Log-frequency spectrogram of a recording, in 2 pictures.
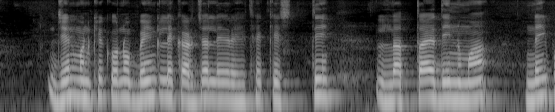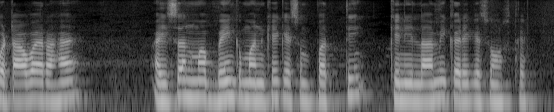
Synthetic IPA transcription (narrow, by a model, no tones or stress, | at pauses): d͡ʒɪnmənkʰekonobẽːŋklekəɾd͡ʒəleɾɐɦit̪ʰekɪst̪ilət̪əed̪ɪnmã | nəɦĩpəʈʰaːʋaɾɐɦa | əɪsənmãbẽːŋkmənkʰekesə̃mpət̪ːikenɪlaːmikəɾekesõːt͡ʃt̪ʰeː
